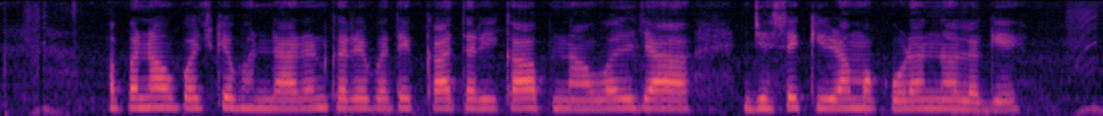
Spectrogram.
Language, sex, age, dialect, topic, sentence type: Bhojpuri, female, 18-24, Western, agriculture, question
